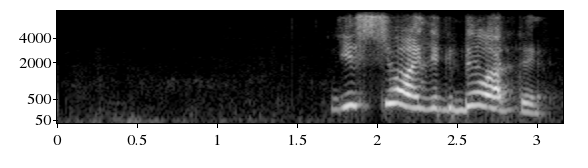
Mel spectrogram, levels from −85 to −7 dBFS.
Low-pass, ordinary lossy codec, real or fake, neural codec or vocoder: 7.2 kHz; Opus, 16 kbps; fake; codec, 24 kHz, 1.5 kbps, HILCodec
